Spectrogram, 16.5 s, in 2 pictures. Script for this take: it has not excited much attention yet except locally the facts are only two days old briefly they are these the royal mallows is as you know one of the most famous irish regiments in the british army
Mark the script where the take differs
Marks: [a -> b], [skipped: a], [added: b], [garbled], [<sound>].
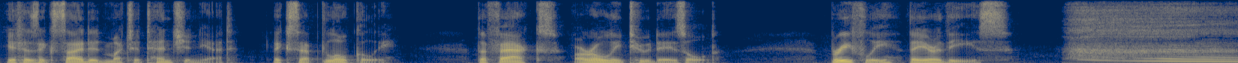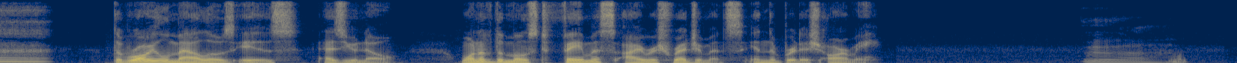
it has [skipped: not] excited much attention yet except locally the facts are only two days old briefly they are these [sigh] the royal mallows is as you know one of the most famous irish regiments in the british army [sigh]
